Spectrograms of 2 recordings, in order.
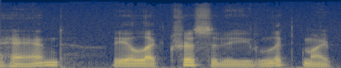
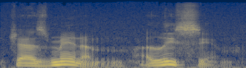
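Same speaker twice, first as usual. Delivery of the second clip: ordinary delivery, nothing marked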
